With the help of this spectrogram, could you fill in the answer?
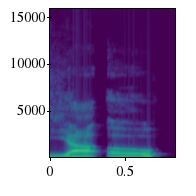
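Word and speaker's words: ΙΑΩ: name is written Yota Alpha Omega, which is pronounced Ya'o.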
